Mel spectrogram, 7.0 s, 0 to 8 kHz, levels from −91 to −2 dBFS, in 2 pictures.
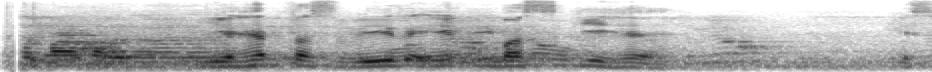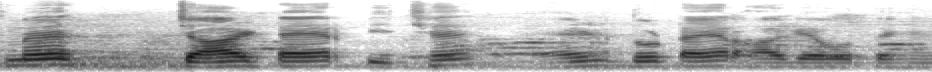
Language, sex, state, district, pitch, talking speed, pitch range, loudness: Hindi, male, Uttar Pradesh, Jyotiba Phule Nagar, 180 Hz, 135 wpm, 160-235 Hz, -20 LUFS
